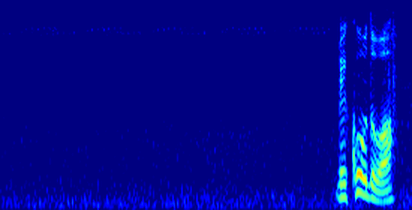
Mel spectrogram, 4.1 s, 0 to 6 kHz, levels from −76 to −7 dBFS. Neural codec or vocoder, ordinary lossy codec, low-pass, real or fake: vocoder, 44.1 kHz, 128 mel bands every 256 samples, BigVGAN v2; AAC, 32 kbps; 5.4 kHz; fake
